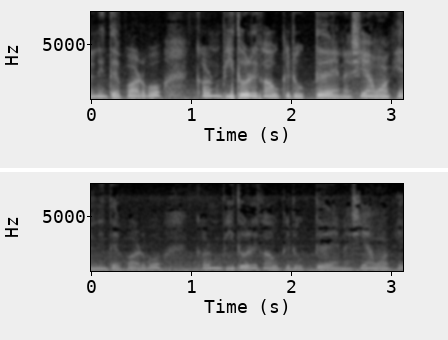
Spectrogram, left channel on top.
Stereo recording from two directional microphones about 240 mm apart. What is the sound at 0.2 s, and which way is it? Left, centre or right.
A woman's voice, left.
